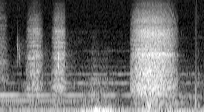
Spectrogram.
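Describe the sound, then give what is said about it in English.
A voice imitates a creature sniffing at someone: two short, quick sniffs, then a low rumble and one long, loud breathy snort or exhale, with no talking. “It looks at you, it sniffs.”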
